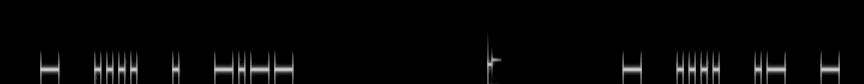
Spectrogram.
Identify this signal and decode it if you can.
Morse code, heard as a keyed tone, about 20 wpm, spaced as for 15 wpm, 700 Hz. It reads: THEY THAT
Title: 244 Lesson 39f - Letter z - Words 20wpm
